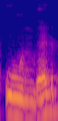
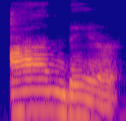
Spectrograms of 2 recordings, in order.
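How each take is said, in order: First: Under read as spelled, "undeɾ" with an oo sound. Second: Under with an open "a", "ander"; English under. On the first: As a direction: say "under" like the Spanish u, oo-nder. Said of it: "se escribe under". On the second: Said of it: "pero pronunciamos". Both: Shown as a demonstration.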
